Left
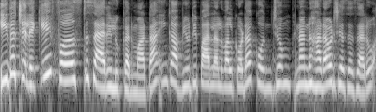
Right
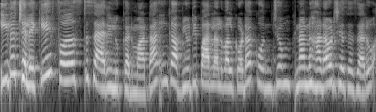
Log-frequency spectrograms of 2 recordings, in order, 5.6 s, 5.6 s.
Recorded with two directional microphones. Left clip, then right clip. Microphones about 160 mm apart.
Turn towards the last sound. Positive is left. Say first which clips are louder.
# left 10 dB
turn(degrees=50)  # may be behind; listen again after turning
